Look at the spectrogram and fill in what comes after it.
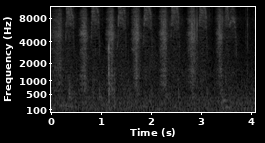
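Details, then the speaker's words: Hand bulb squeezed about twice a second, rhythmic airy puffs, inflating blood pressure cuff to 150 mmHg while LabQuest records; blood pressure cuff inflation. "I'm going to pump until I see 150 millimeters of mercury then I'll stop pumping"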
